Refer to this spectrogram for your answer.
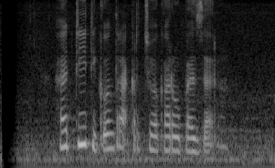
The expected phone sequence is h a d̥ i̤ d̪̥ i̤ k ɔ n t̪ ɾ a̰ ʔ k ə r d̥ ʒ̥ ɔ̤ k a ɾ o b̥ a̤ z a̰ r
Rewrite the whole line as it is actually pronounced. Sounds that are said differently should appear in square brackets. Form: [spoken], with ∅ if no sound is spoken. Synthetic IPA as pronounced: h a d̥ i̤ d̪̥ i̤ k ɔ n t̪ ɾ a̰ ʔ k ə r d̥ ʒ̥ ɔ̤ k a ɾ o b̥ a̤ z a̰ r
